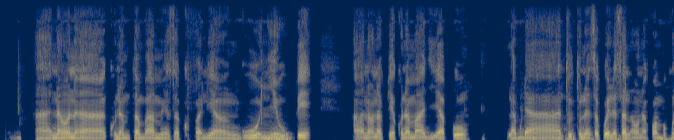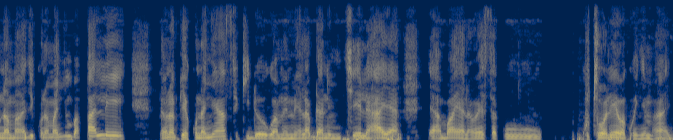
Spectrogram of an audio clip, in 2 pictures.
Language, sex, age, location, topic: Swahili, male, 18-24, Nakuru, health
